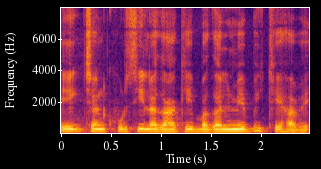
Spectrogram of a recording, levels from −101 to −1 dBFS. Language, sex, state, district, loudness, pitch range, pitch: Chhattisgarhi, male, Chhattisgarh, Rajnandgaon, -14 LUFS, 135-140 Hz, 135 Hz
